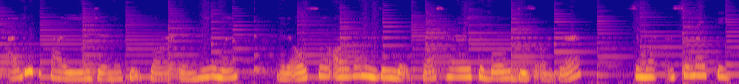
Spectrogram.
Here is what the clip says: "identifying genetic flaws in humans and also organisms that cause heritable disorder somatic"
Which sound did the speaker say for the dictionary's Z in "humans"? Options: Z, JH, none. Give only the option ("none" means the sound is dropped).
none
